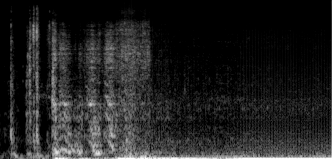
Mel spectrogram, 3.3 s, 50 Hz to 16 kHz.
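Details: 1992 Cavalier Diplomat after a newly self-fitted crank sensor and battery reconnection. Brief, sluggish cranking bursts, then it catches into a steady low idle; the starter sounds a little weak, and the earlier hard start is possibly crank-sensor related.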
